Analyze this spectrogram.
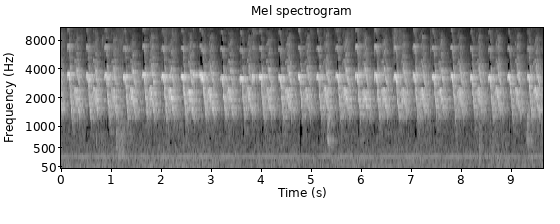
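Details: Pet parrots in a room on a morning, females fussing over a male with a bandaged broken wing; unbroken series of rasping, down-slurred chirps, evenly spaced and rapid, about two and a half per second.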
